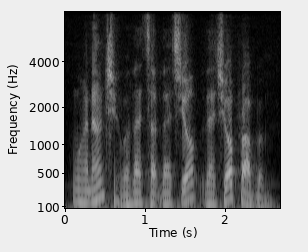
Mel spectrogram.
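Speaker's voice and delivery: ordinary talk, nothing marked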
